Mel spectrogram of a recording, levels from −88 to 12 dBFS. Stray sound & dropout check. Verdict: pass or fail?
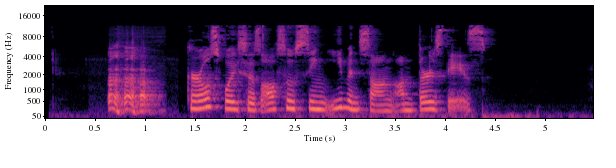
fail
